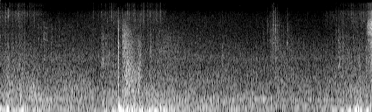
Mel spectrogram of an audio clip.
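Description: Tank guns fire HE shells in World of Tanks, heavy booming blasts rumbling over a dense low battle din, with one stronger shot near the start and no talk.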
